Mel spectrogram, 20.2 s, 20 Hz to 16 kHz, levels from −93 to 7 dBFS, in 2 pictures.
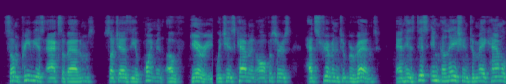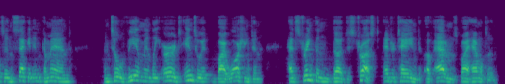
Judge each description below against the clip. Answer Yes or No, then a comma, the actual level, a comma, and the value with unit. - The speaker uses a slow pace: Yes, slow, 130 wpm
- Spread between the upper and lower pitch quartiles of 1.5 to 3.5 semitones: Yes, average, 2.9 semitones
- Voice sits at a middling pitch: Yes, medium, 155 Hz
